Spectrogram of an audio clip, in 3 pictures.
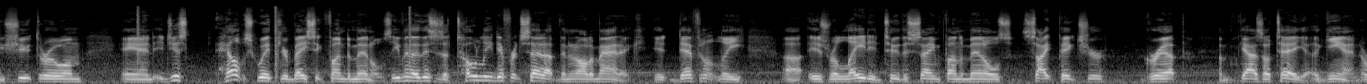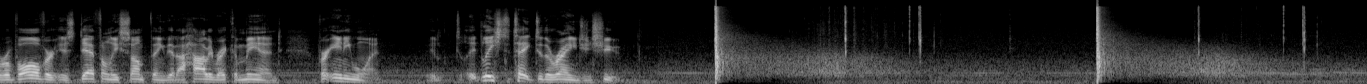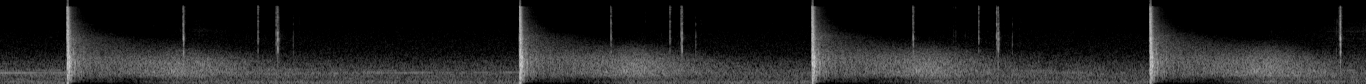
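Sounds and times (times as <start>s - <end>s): revolver shots with echo: 24.6s - 26.1s, 28.0s - 29.5s, 32.5s - 34.0s, 35.4s - 37.1s, 38.8s - 40.6s
faint clicks: 33.4s - 34.4s.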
